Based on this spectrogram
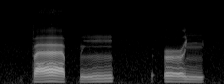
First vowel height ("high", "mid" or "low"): low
